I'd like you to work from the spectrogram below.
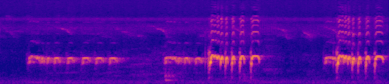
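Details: Local zebra dove (perkutut) lure song with males and females answering. Soft, even, bubbling purrs give way to two loud bursts of rapid, clipped coos.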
